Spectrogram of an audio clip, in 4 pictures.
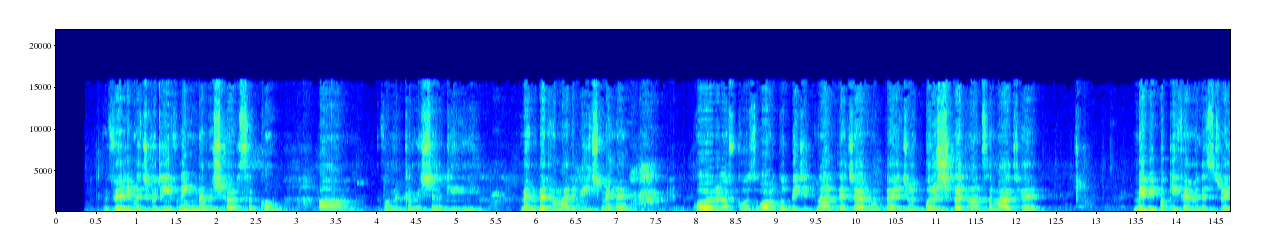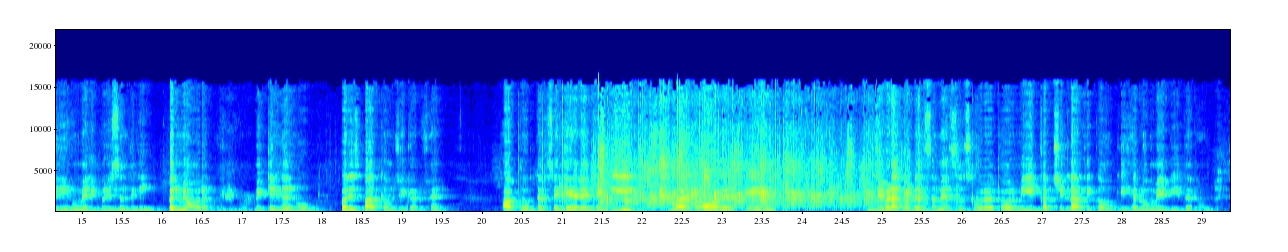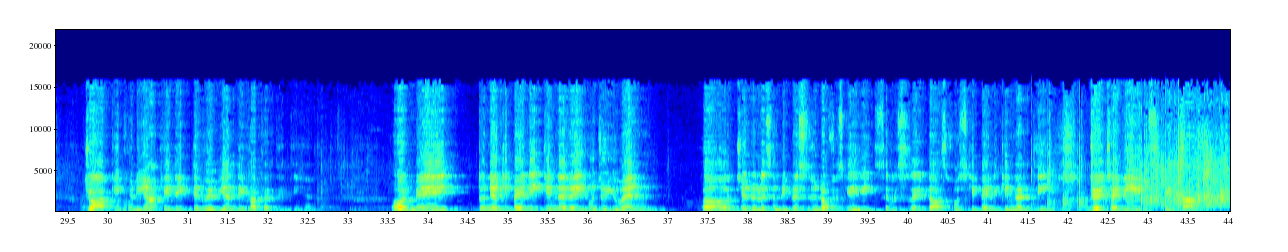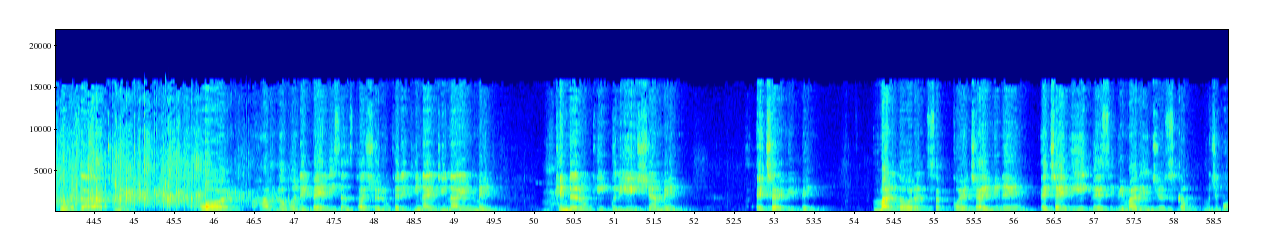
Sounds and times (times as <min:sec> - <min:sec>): Narration, monologue: 0:00.4 - 0:58.6
Male speech, man speaking: 0:00.5 - 0:12.4, 0:13.4 - 0:19.6, 0:20.2 - 0:23.8, 0:24.8 - 0:32.7, 0:33.6 - 0:45.1, 0:45.8 - 0:52.0, 0:52.7 - 0:58.6.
